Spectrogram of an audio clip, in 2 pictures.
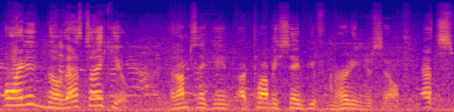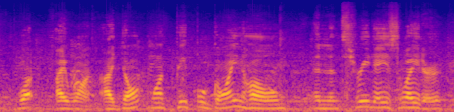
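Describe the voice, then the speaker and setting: Against music in the background and audible room echo, a man with a fairly high pitch talks at a fairly quick pace with ordinary pitch variation. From US Northeast (Philadelphia, New York City). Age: 70s. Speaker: veteran bodybuilder. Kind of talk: interview.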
